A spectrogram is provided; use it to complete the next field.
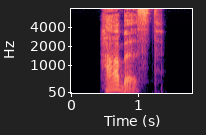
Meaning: second-person singular subjunctive I of haben
- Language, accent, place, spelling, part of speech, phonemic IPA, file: German, Germany, Berlin, habest, verb, /ˈhaːbəst/, De-habest.ogg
